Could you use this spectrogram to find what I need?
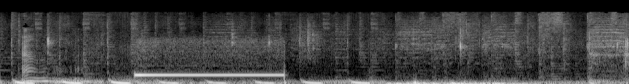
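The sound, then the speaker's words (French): A telephone ring tone sounds while a call is placed to someone's sister. One steady, single-pitched tone lasts about a second and a half amid a busy stream of quick, downward-sweeping electronic chirps. “Allez, on appelle la sœur, c'est parti.”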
